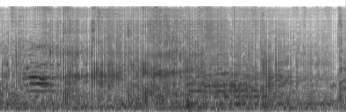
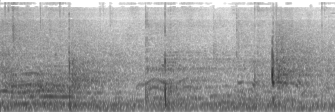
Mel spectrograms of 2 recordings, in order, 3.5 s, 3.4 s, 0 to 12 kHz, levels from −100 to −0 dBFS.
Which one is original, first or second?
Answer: second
